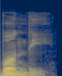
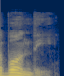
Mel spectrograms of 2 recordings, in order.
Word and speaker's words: bonde: al final y pronunciaron Bondy. En portugués es común agregar un sonido final a las palabras que terminan en consonante. Así Bond se convirtió en bonde, que se pronuncia Bondy.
